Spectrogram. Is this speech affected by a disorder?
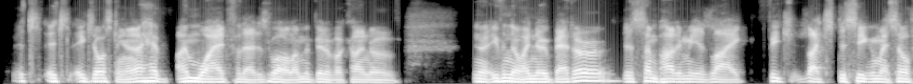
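Yes: cleft lip and palate; congenital genetic cleft lip and palate, palate open to nose, lip unjoined, surgery when young; slight speech impediment persists, audible in voice; a bit leaky on some sounds.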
